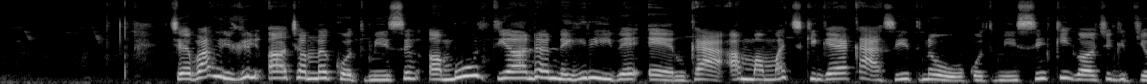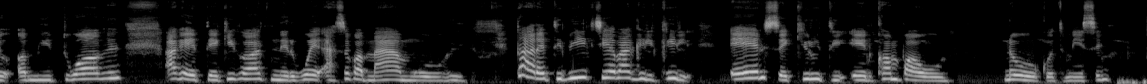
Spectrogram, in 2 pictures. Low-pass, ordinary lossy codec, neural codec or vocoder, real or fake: none; none; none; real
